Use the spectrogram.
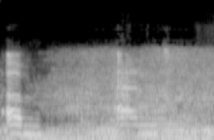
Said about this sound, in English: Sorry, that's traffic.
